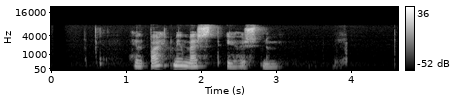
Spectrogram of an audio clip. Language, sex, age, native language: Icelandic, female, 60-69, Icelandic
